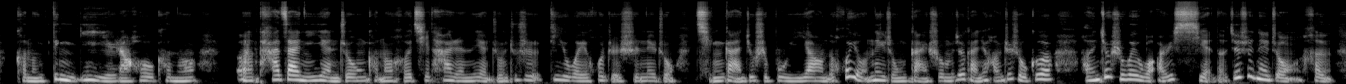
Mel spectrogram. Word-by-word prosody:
可 -, -, -6 dB
能 150 Hz, -1 st, +1 dB
定 200 Hz, 0 st, +4 dB
义？ 200 Hz, -5 st, +2 dB
然 150 Hz, +1 st, +2 dB
后 180 Hz, -2 st, -4 dB
可 165 Hz, 0 st, -10 dB
能， 155 Hz, +1 st, -1 dB, 0.4 s
呃， 175 Hz, -, +1 dB
他 215 Hz, -, +2 dB
在 215 Hz, -1 st, +8 dB
你 185 Hz, -1 st, +2 dB
眼 165 Hz, -6 st, +1 dB
中 165 Hz, +2 st, -3 dB
可 -, -, -7 dB
能 160 Hz, -, -2 dB
和 160 Hz, 0 st, -5 dB
其 170 Hz, +4 st, +3 dB
他 190 Hz, +2 st, -2 dB
人 155 Hz, -3 st, -3 dB
眼 165 Hz, -3 st, -4 dB
中 145 Hz, +1 st, -5 dB
就 200 Hz, -, -8 dB
是 200 Hz, 0 st, -6 dB
地 210 Hz, -2 st, -2 dB
位， 160 Hz, -4 st, -2 dB
或 175 Hz, +6 st, -6 dB
者 -, -, -6 dB
是 160 Hz, -, -3 dB
那 165 Hz, +1 st, -6 dB
种 155 Hz, 0 st, -5 dB, 0.2 s
情 155 Hz, +1 st, +5 dB
感 175 Hz, -5 st, +1 dB
就 170 Hz, -, -4 dB
是 165 Hz, -, -2 dB
不 155 Hz, +1 st, -5 dB
一 145 Hz, 0 st, -2 dB
样 160 Hz, -1 st, 0 dB
的， -, -, -4 dB
会 345 Hz, +1 st, 0 dB
有 -, -, +1 dB
那 195 Hz, +1 st, +2 dB
种 150 Hz, -3 st, -3 dB
感 135 Hz, -1 st, -3 dB
受 160 Hz, +2 st, -5 dB
吗？ 155 Hz, -, -3 dB
就 160 Hz, -, -8 dB
是 230 Hz, -, +1 dB
感 150 Hz, -11 st, -2 dB
觉 190 Hz, -, -1 dB
好 -, -, -7 dB
像 165 Hz, -, -5 dB
这 240 Hz, -, -3 dB
首 210 Hz, -9 st, -1 dB
歌 230 Hz, +6 st, +2 dB, 0.3 s
好 -, -, -5 dB
像 205 Hz, -, +6 dB
就 345 Hz, -, +3 dB
是 290 Hz, -, 0 dB
为 225 Hz, -1 st, +2 dB
我 170 Hz, -5 st, 0 dB
而 170 Hz, +7 st, -2 dB
写 230 Hz, -, +5 dB
的， -, -, -10 dB
就 310 Hz, -, +2 dB
是 365 Hz, +2 st, -1 dB
那 245 Hz, -6 st, +5 dB
种 150 Hz, -7 st, -2 dB
很， -, -, -5 dB
170 Hz, 310 characters per minute, -22 LUFS, 155-200 Hz, 0.4 s, 在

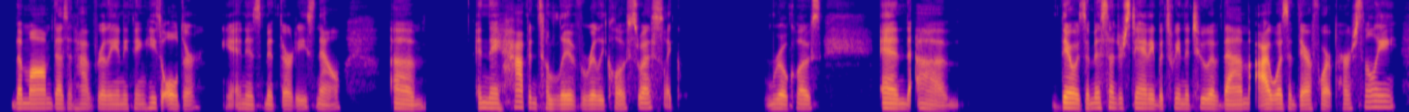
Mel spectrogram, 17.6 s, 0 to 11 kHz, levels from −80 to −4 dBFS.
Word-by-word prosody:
the 140 Hz, -1 st, -1 dB
mom 135 Hz, 0 st, +3 dB
doesn't 135 Hz, -2 st, -3 dB
have 130 Hz, -, -5 dB
really 130 Hz, 0 st, -2 dB
anything 130 Hz, +1 st, -5 dB
He's 150 Hz, +2 st, -4 dB
older, 125 Hz, +3 st, -2 dB, 0.3 s
in 130 Hz, -, -3 dB
his 120 Hz, -2 st, -2 dB
mid-thirties 120 Hz, -1 st, -4 dB
now, -, -, -3 dB, 0.7 s
um, 125 Hz, -3 st, 0 dB, 0.6 s
and 150 Hz, 0 st, -3 dB
they 140 Hz, -1 st, +3 dB
happen 155 Hz, +3 st, +1 dB
to 130 Hz, -, -2 dB
live 130 Hz, 0 st, -2 dB
really 125 Hz, 0 st, -2 dB
close -, -, 0 dB
to -, -, -1 dB
us, -, -, +1 dB
like -, -, -8 dB, 1.1 s
real 130 Hz, +1 st, -3 dB
close, 130 Hz, 0 st, 0 dB, 0.7 s
and, 135 Hz, -2 st, +5 dB
um 120 Hz, -7 st, -2 dB, 1.3 s
there 150 Hz, -2 st, +7 dB
was 135 Hz, -1 st, +1 dB
a 135 Hz, -, -3 dB
misunderstanding 140 Hz, -2 st, +4 dB
between 140 Hz, -1 st, -3 dB
the 130 Hz, -, -5 dB
2 135 Hz, +2 st, +1 dB
of 125 Hz, -3 st, -3 dB
them. 125 Hz, +1 st, +1 dB
I 130 Hz, -, +8 dB
wasn't 130 Hz, -2 st, +2 dB
there 125 Hz, +1 st, +1 dB
for -, -, -3 dB
it -, -, -8 dB
personally, 165 Hz, +4 st, 0 dB
130 Hz, 145 wpm, -27 LUFS, 125-140 Hz, 1.3 s, I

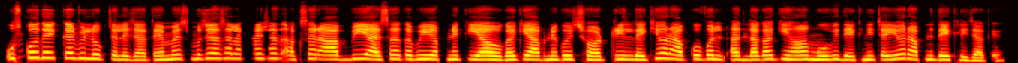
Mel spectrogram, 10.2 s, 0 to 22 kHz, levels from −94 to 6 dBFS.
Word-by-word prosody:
उसको 360 Hz, +1 st, +1 dB
देख 350 Hz, -1 st, +3 dB
कर 330 Hz, -1 st, +4 dB
भी 325 Hz, 0 st, -1 dB
लोग 290 Hz, -4 st, -1 dB
चले 235 Hz, -3 st, -1 dB
जाते 215 Hz, 0 st, -3 dB
हैं, 235 Hz, -, 0 dB
मैं 270 Hz, +3 st, -1 dB
स 270 Hz, -, -14 dB
मुझे 280 Hz, +3 st, -2 dB
ऐसा 315 Hz, +1 st, -2 dB
लगता 300 Hz, -1 st, -4 dB
है 305 Hz, -, 0 dB
शायद 310 Hz, +1 st, -5 dB
अक्सर 280 Hz, +4 st, -3 dB
आप 250 Hz, -1 st, +3 dB
भी 285 Hz, 0 st, +4 dB
ऐसा 270 Hz, +3 st, 0 dB
कभी 265 Hz, 0 st, +1 dB
आपने 250 Hz, 0 st, -1 dB
किया 240 Hz, 0 st, +3 dB
होगा 230 Hz, 0 st, +3 dB
कि 255 Hz, +3 st, -1 dB
आपने 230 Hz, +1 st, -1 dB
कोई 250 Hz, +1 st, +1 dB
शॉर्ट 220 Hz, -1 st, 0 dB
रील 250 Hz, -1 st, -1 dB
देखी 230 Hz, +5 st, +1 dB
और 315 Hz, -2 st, +2 dB
आपको 260 Hz, 0 st, 0 dB
वो 270 Hz, +2 st, 0 dB
ल 255 Hz, -3 st, -1 dB
अ, 235 Hz, -, +1 dB
लगा 235 Hz, +3 st, 0 dB
कि 260 Hz, +1 st, -5 dB
हाँ 250 Hz, 0 st, 0 dB
मूवी 235 Hz, +2 st, -1 dB
देखनी 225 Hz, 0 st, -1 dB
चाहिए 240 Hz, +3 st, 0 dB
और 290 Hz, -1 st, -1 dB
आपने 245 Hz, -1 st, -1 dB
देख 230 Hz, -1 st, +1 dB
ली 200 Hz, -, -2 dB
जाके। 175 Hz, -2 st, -5 dB
250 Hz, 265 wpm, -23 LUFS, 235-275 Hz, -, कर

